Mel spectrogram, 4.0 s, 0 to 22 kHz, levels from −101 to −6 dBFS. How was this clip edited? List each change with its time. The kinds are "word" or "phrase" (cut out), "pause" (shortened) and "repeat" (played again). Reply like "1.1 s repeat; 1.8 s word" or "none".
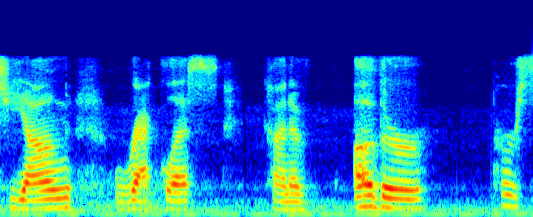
none

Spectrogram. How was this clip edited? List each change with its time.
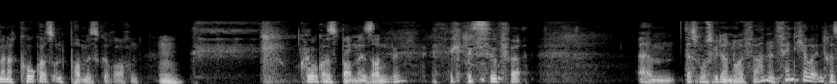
1.5 s pause; 7.1 s phrase

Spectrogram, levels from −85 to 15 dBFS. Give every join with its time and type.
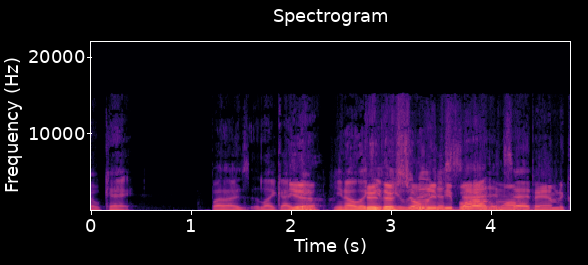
none

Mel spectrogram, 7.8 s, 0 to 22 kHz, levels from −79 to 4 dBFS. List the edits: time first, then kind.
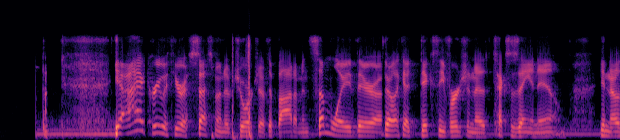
3.3 s phrase; 4.7 s word

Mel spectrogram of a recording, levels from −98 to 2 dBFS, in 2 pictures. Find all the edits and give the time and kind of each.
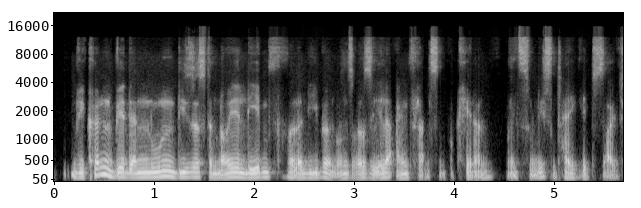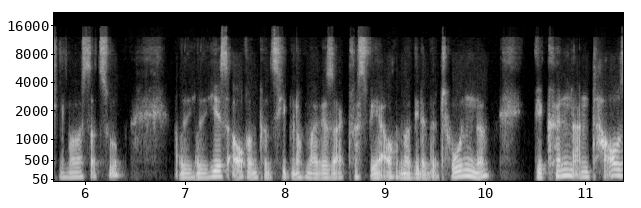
1.5 s word; 7.1 s repeat; 10.4 s pause

